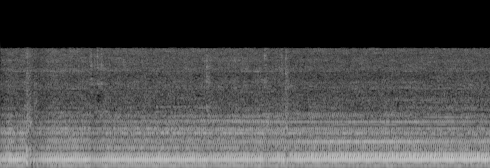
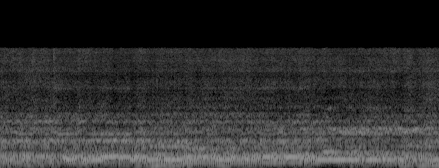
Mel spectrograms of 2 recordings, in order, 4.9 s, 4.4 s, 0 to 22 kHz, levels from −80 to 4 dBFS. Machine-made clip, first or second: second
